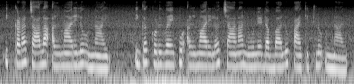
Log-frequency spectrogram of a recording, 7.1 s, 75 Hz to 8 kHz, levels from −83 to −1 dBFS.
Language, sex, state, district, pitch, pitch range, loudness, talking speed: Telugu, female, Telangana, Hyderabad, 210 Hz, 195-230 Hz, -17 LUFS, 100 wpm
